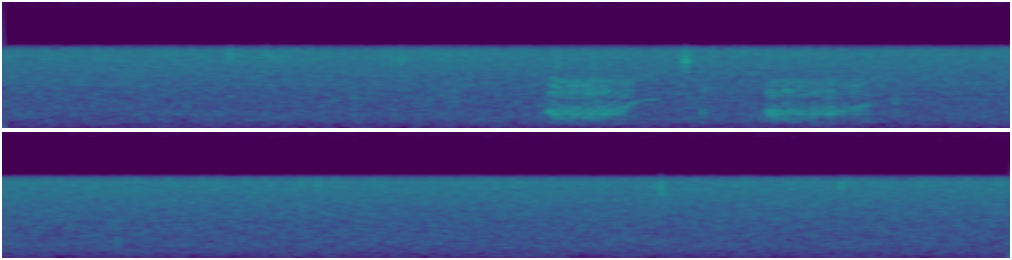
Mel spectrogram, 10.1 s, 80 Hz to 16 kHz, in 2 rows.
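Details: Siberian kittens three weeks old, recorded July 2008: two short harmonic mews about a second apart, both near the middle of the clip, then quiet. A steady background hiss runs throughout.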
